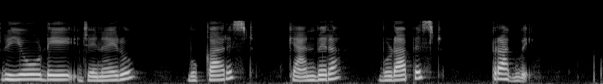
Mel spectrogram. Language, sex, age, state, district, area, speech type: Sanskrit, female, 45-60, Karnataka, Udupi, urban, spontaneous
